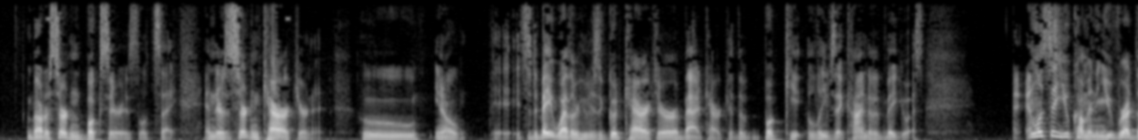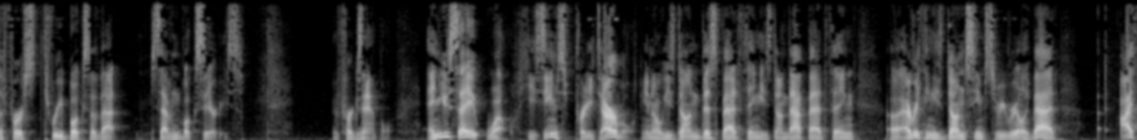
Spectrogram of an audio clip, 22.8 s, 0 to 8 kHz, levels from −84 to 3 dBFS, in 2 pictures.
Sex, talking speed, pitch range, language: male, 230 wpm, 110-140 Hz, English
